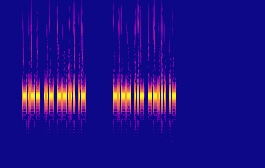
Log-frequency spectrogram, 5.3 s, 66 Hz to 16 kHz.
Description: Morse code, heard as a keyed tone, about 41 wpm, 700 Hz. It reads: YU7A YU7A
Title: DXCC-100 Call Signs - 4 Characters - Repeated 2x - 45wpm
